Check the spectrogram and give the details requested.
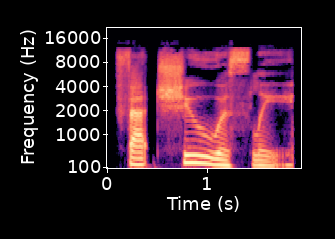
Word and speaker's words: fatuously: Emphasize fat and soften shus.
